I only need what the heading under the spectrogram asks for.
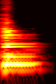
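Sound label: string contrabass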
